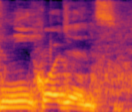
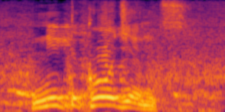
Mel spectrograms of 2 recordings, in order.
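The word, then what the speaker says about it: pnictogens: वहाँ पर P से ही शुरुआत होगा अल्फ़ाबेटिकली, बट P साइलेंट है. It is actually Nicogens. It is not Nitco.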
